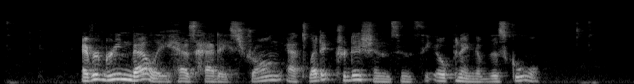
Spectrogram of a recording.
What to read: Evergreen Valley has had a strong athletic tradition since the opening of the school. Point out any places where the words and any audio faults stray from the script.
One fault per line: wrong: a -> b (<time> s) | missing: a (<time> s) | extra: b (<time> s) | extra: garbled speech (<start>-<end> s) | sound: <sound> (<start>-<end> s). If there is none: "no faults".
no faults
